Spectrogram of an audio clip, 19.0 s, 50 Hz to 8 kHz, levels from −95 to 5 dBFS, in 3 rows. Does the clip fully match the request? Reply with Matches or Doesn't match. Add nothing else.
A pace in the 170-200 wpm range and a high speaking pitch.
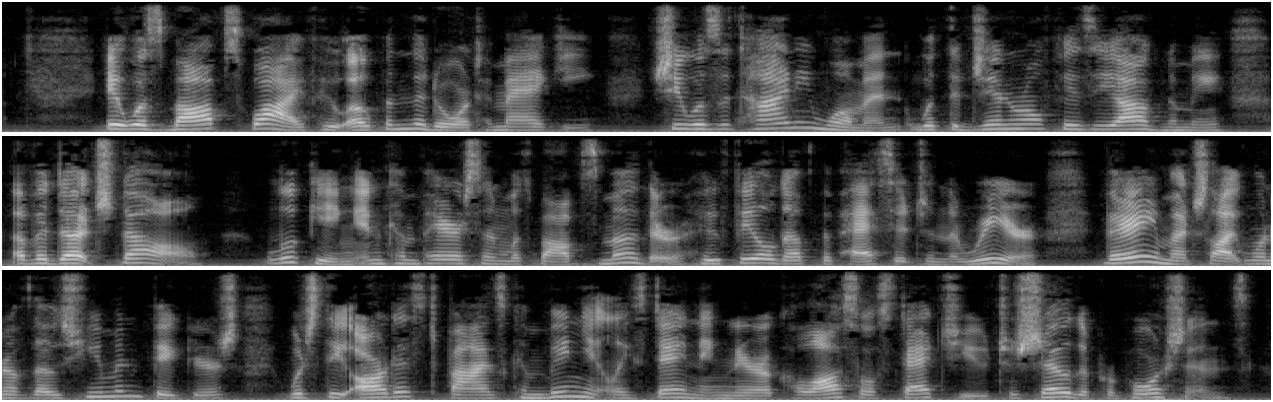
Matches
